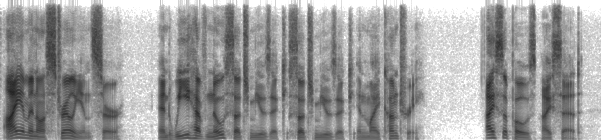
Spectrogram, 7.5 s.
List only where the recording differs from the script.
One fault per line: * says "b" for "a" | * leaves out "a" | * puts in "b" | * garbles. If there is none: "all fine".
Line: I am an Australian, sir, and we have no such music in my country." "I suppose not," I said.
* puts in "such music"
* leaves out "not"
